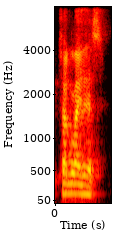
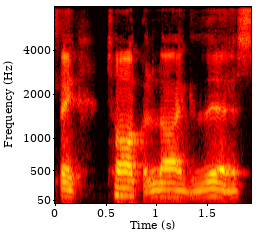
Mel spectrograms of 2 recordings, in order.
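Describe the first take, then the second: First: Quicker, a touch higher demo of sped-up playback; sped-up talk. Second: Slow, dragged-out demo of debate speech; slow debate talk. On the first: Teacher shows debate speech sped up. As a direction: rattle it off like a video at double speed. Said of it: "So I can speed up". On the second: Teacher mimics debaters talking slowly. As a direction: stretch each word out like a slow debater. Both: Shown as a demonstration.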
